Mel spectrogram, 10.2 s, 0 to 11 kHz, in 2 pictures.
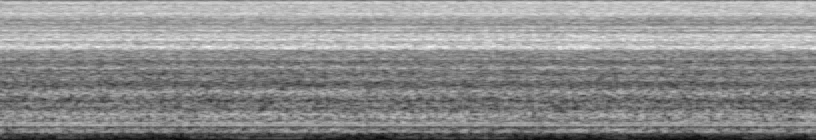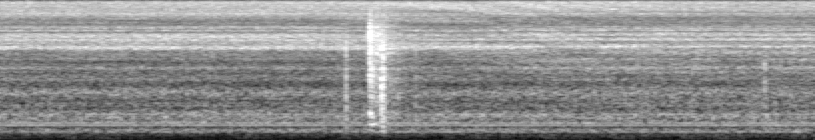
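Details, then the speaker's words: YesWelder YWT-200DC sub-$600 TIG welder on stainless steel, started at low amperage then raised for the puddle with filler wire added: steady even hiss, faint constant hum, brief crackle; stable, healthy TIG arc. "So again, we'll start it up, low amperage, we'll raise it up, get our puddle started, and then we'll start adding our filler wire."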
